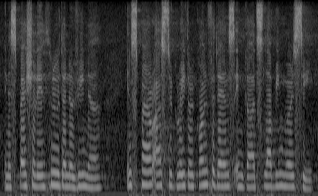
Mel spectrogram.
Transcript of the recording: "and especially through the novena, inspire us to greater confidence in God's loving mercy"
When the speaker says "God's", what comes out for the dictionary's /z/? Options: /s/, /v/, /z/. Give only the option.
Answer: /s/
